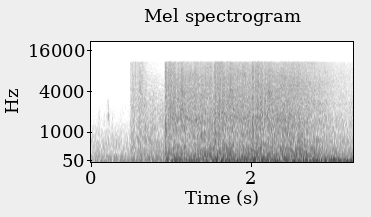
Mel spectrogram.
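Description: Shotgun fire in the video game Mass Effect, a loud burst of booming shots layered over dense ongoing gunfire and combat noise, each blast hitting hard and near.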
